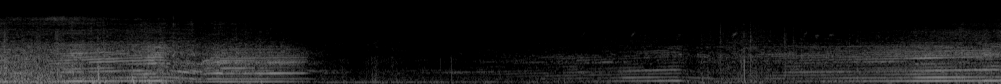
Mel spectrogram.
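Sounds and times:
motorcycle engine accelerating: 0.0 - 3.4, 4.4 - 10.0.

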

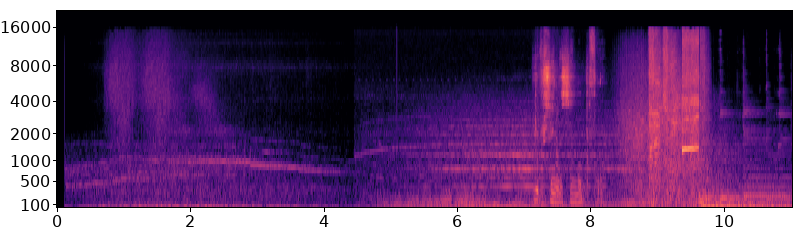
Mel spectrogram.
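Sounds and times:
slowly rising tone: 0.1 - 7.4
deep rumbling drone: 0.1 - 10.6.

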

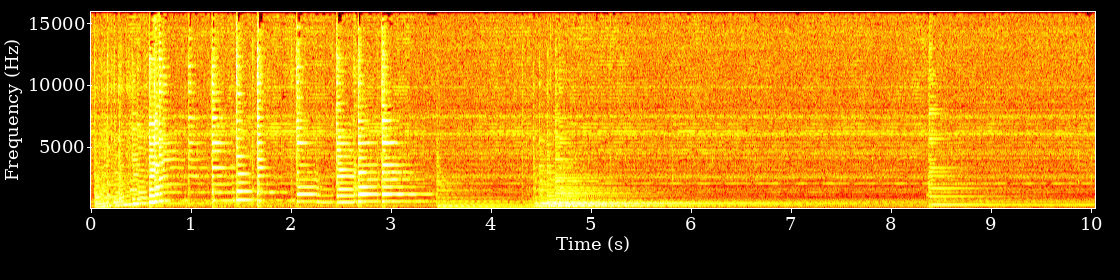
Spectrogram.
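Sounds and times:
classical guitar chord ringing: 0.0 - 10.0.

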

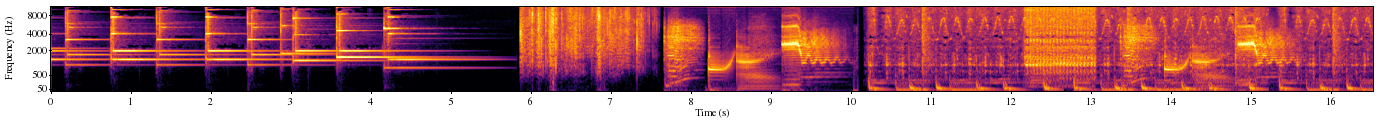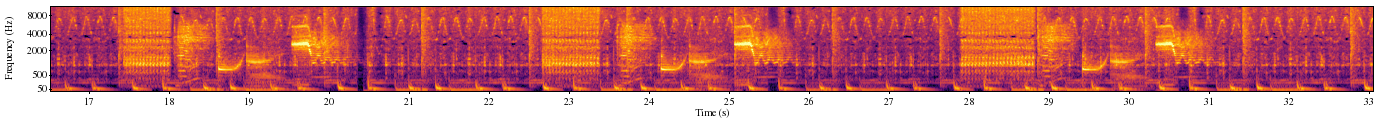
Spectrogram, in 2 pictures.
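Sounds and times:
bouncy cartoon music: 7.7 - 33.0
springy boing effects: 8.2 - 10.1.

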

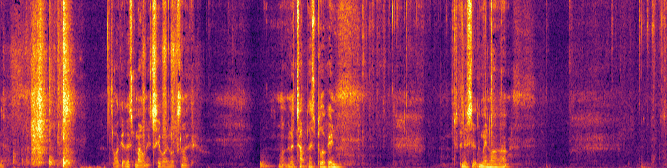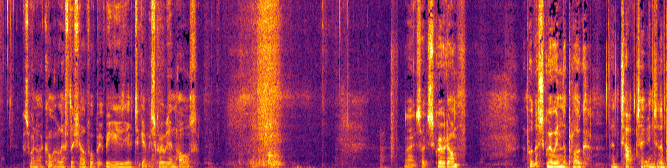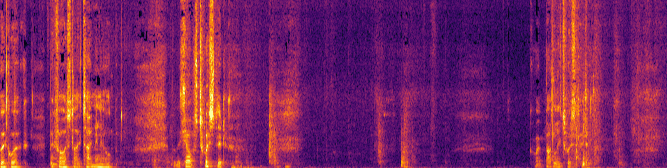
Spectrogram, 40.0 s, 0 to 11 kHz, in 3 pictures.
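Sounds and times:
short scrape: 18.1 - 19.2.

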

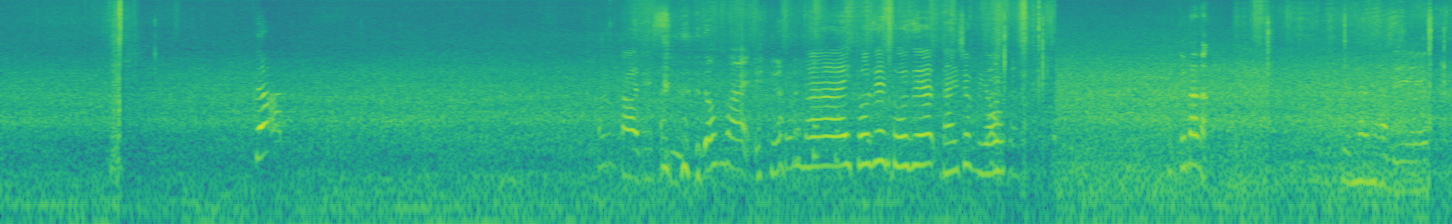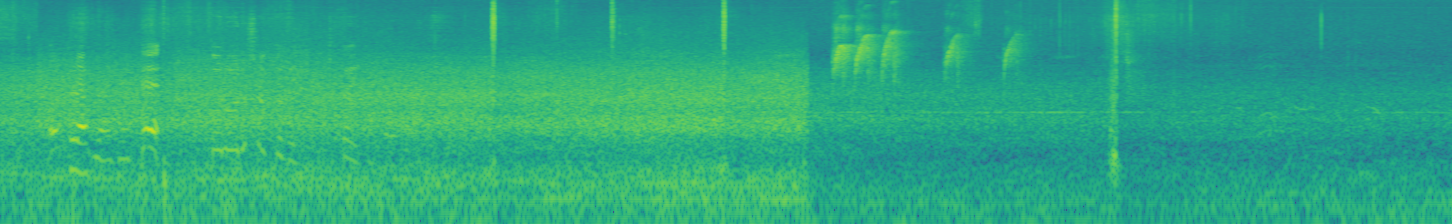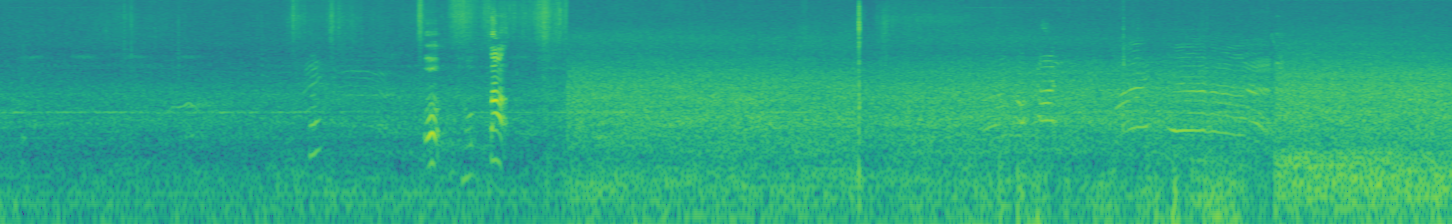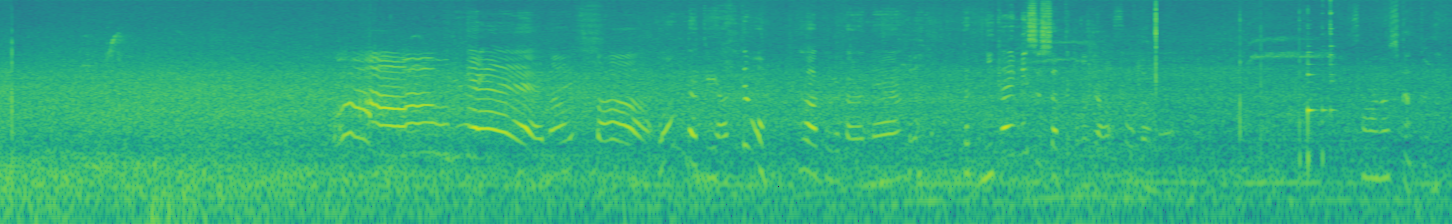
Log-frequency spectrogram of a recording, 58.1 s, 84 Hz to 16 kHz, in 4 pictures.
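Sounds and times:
birds chirping: 11.5 - 25.6, 44.2 - 45.1, 49.9 - 58.0
wind on microphone: 38.5 - 48.2
golf club striking ball: 56.5 - 57.0.

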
